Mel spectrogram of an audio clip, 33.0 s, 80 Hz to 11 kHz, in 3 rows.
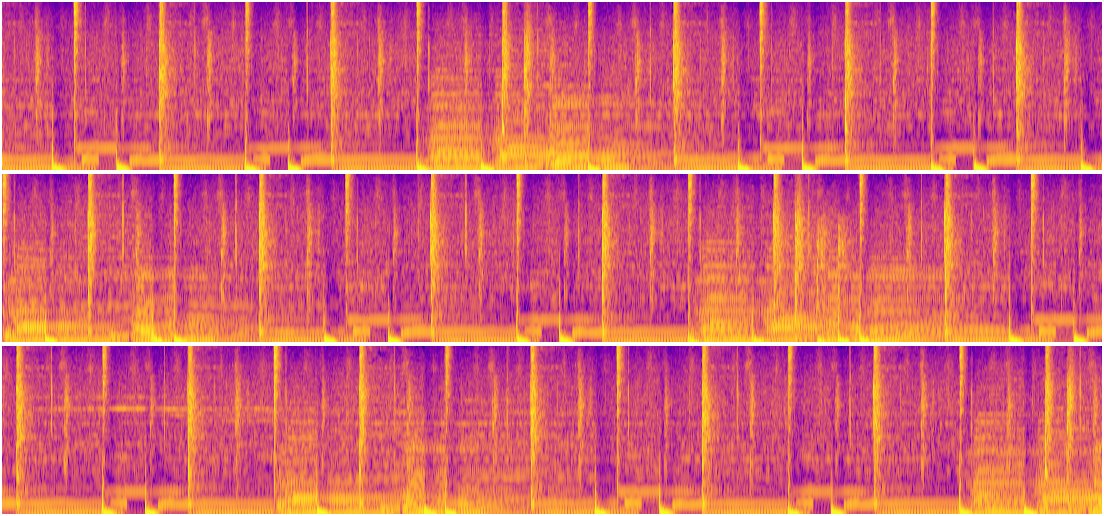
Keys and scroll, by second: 17.9 ctrl+z, 18.2 ctrl+z, 18.4 ctrl+z, 25.0 ctrl+z, 28.5 z.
